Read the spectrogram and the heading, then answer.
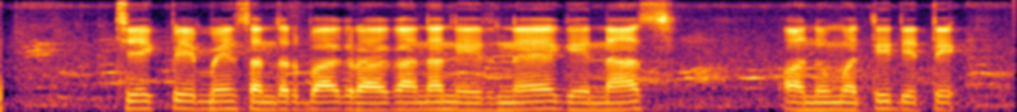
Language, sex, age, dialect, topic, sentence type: Marathi, male, 18-24, Varhadi, banking, statement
